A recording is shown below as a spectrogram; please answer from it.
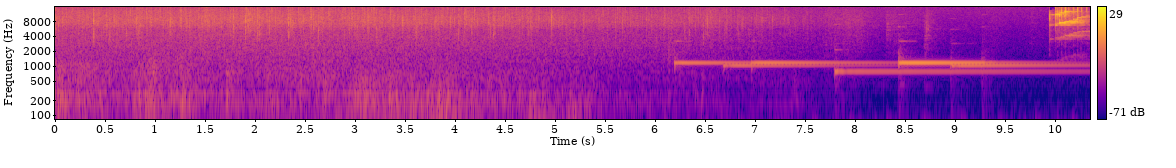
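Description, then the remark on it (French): A thunderstorm with heavy rain: dense rainfall and deep rolling thunder fill the first six seconds, then the storm fades as steady, thin high-pitched tones take over. “le voilà prêt à affronter tempête et intempéries.”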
